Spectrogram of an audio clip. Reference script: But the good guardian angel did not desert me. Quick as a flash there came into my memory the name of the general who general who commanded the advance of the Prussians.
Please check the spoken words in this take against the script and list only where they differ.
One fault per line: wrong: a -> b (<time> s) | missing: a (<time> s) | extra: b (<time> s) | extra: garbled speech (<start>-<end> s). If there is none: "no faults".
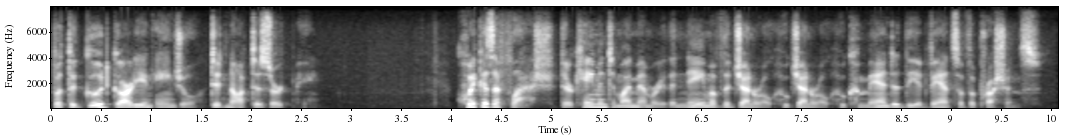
no faults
